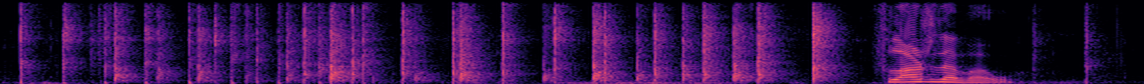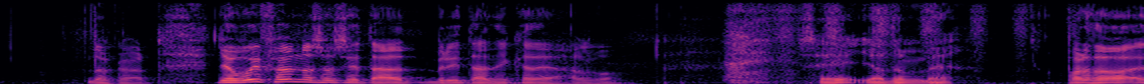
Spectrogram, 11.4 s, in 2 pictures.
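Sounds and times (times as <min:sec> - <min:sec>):
applause: 0:00.0 - 0:04.3
speech: 0:04.4 - 0:05.2, 0:06.2 - 0:08.9, 0:09.8 - 0:11.4.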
